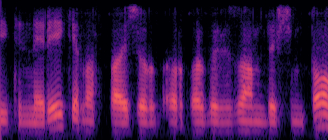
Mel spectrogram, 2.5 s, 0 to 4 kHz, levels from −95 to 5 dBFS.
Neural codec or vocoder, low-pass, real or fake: codec, 16 kHz, 0.9 kbps, LongCat-Audio-Codec; 3.6 kHz; fake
